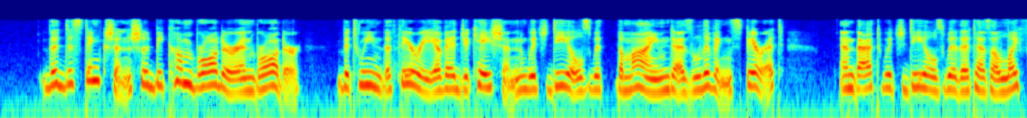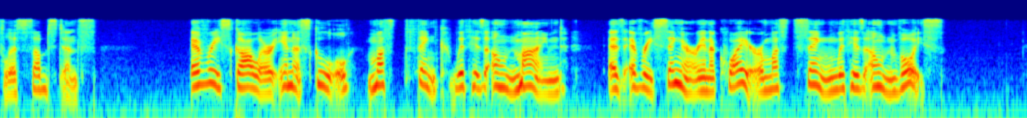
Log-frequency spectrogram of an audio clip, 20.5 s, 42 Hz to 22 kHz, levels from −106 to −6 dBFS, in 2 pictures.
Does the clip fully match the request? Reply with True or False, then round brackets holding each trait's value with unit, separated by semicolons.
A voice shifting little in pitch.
False (4.1 semitones)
